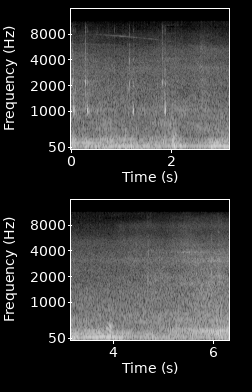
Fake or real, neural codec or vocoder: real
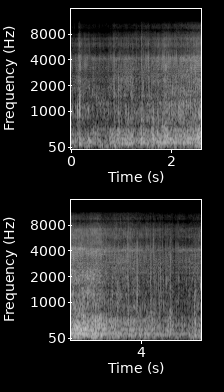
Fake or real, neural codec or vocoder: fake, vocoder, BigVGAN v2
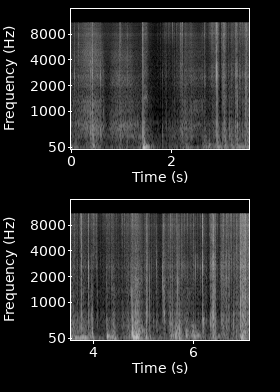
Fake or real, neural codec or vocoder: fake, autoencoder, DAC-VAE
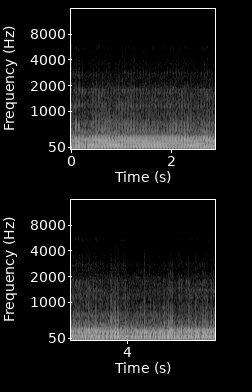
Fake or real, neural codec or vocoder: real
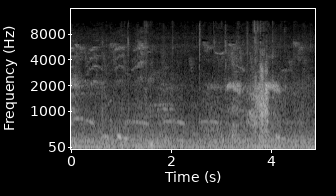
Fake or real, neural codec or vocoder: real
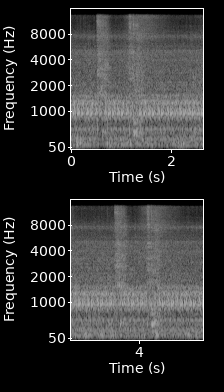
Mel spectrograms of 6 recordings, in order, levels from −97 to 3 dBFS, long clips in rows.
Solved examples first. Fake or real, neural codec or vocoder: real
